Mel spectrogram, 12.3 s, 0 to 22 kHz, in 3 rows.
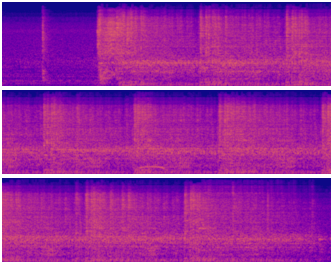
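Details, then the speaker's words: Gravely ZTX 42-inch zero-turn mower at 160 hours, before service: engine cranks, catches and settles into an uneven, lumpy, stumbling idle, running rough; air filter found very dirty, plugs, oil and filters to be replaced. "This thing is running roughage terribly running terribly terribly"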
